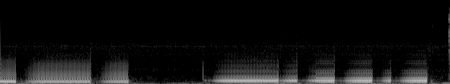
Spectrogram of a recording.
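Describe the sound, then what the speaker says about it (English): Synthesized mid bass layer from an electronic music production, playing as a series of loud, sustained distorted notes with short gaps and a rhythmic pattern of stabs toward the end, with no voices over it. "It's just a mid bass layer that sounds like this."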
